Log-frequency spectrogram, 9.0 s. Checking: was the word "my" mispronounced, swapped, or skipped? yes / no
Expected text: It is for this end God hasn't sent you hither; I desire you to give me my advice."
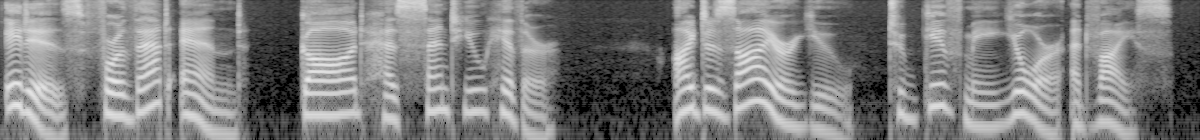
yes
